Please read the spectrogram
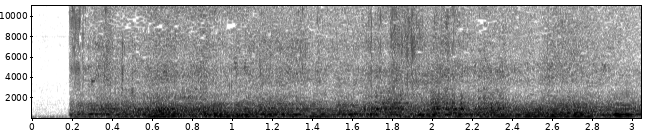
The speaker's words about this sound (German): So klingt es, wenn Wespen ihre Nester bauen.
